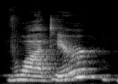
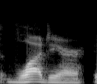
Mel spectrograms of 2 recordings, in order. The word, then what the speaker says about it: voir dire: I have learned, because I think it all is learned behavior, it's voir dire is the way I learned it. However, I do have a penchant toward leaning to the Texas pronunciation I've heard, which is voir dire.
